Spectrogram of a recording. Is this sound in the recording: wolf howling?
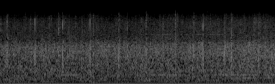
no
